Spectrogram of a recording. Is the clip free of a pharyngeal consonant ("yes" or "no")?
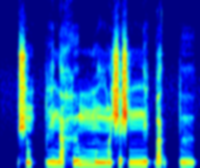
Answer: yes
